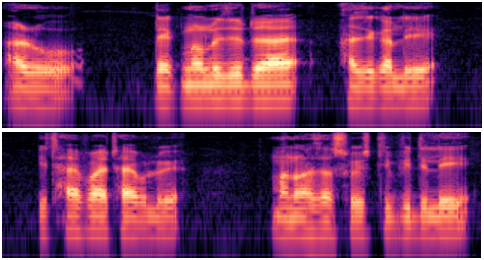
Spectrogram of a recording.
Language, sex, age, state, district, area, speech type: Assamese, male, 45-60, Assam, Dhemaji, urban, spontaneous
